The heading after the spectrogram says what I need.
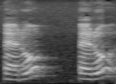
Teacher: la u es corta y sin acento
